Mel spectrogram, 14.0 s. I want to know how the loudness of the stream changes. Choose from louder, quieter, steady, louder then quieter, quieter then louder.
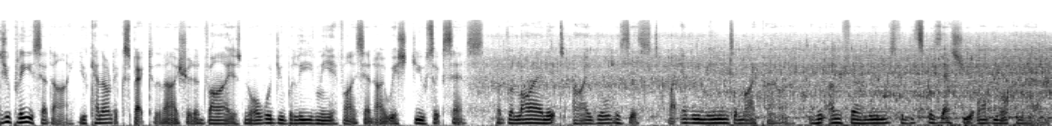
louder.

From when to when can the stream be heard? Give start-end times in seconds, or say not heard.
6.2-14.0.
